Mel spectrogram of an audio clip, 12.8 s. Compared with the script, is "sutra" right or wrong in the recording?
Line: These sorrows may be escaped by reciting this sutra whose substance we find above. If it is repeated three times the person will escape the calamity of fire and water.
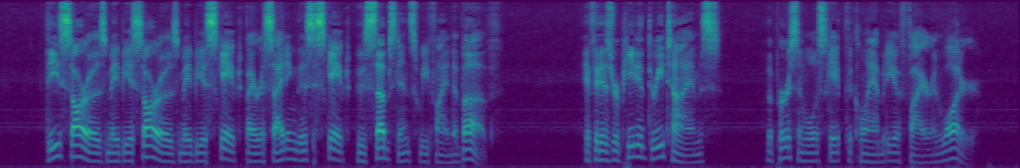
wrong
